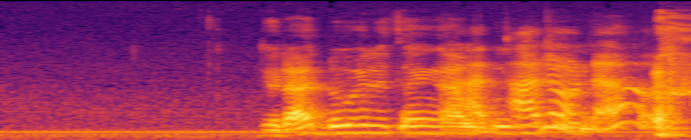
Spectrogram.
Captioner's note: laughs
